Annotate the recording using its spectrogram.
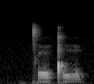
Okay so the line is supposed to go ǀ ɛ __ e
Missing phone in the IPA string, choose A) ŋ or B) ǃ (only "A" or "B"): B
